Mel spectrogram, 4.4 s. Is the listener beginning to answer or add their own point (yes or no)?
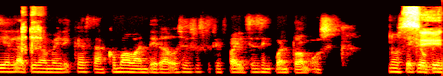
yes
